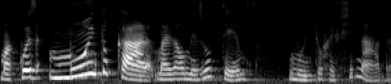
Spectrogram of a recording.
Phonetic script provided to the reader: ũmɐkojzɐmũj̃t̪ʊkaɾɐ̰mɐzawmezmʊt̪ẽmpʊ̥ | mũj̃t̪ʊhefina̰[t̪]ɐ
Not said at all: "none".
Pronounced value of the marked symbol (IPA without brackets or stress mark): d̪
